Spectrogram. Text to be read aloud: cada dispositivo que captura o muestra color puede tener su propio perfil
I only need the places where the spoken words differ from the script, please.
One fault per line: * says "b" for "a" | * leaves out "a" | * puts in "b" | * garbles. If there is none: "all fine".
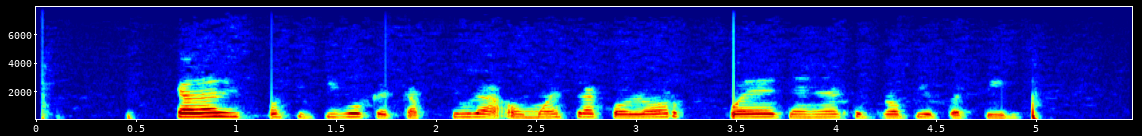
all fine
